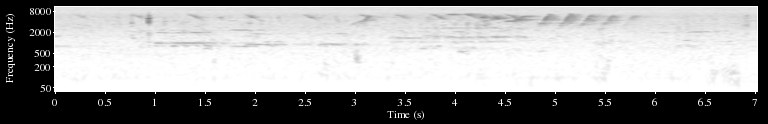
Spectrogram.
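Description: Near silence, with faint bird chirps and short twittering calls in the background, busiest in the second half.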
